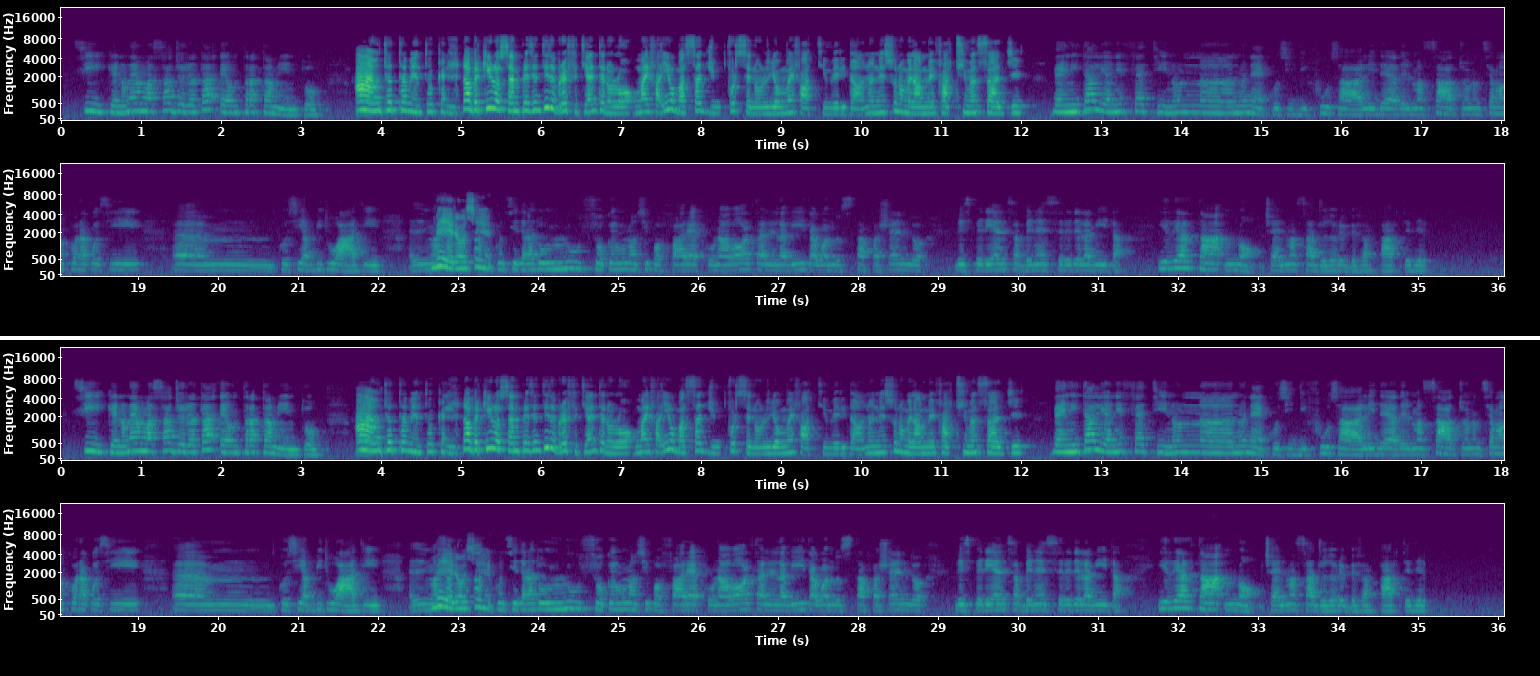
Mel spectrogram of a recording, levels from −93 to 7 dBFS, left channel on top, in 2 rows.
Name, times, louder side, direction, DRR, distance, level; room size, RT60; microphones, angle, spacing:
voice 1, 0.2-3.4 3.7-4.0 4.8-5.0 12.4-28.9 29.2-31.4 31.8-35.1, right 3 dB, 40° right, 0.7 m, -41 dB
voice 2, 3.7-12.0 22.7-23.4, left 4 dB, 45° left, 0.9 m, -31 dB
11.5 x 6.2 x 7.1 m
head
